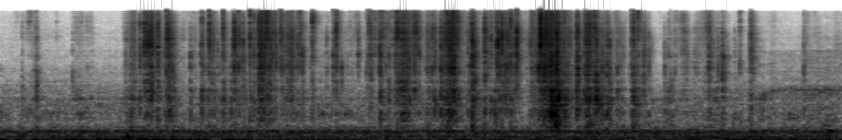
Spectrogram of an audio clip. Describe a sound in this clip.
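Foil card packs crinkle in hands.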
